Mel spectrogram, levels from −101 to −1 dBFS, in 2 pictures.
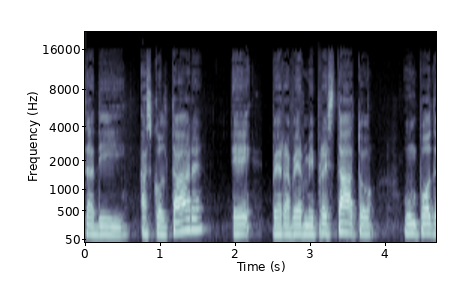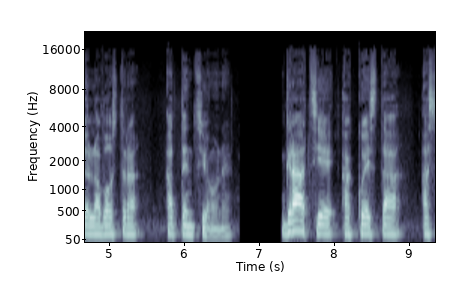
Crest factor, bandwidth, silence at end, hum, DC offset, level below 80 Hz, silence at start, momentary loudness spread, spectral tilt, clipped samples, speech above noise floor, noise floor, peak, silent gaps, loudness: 22 dB; 15 kHz; 0 s; none; under 0.1%; -68 dBFS; 0 s; 13 LU; -5.5 dB/octave; under 0.1%; over 66 dB; under -90 dBFS; -2 dBFS; 6.72-7.28 s; -25 LUFS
